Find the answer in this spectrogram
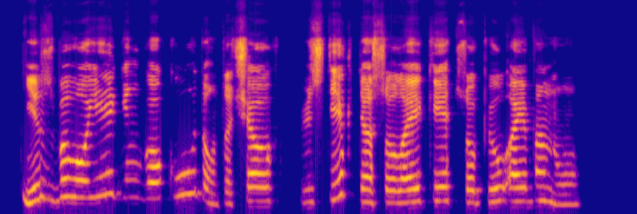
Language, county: Lithuanian, Kaunas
